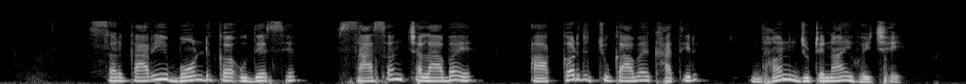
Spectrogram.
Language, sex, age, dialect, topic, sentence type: Maithili, male, 31-35, Eastern / Thethi, banking, statement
